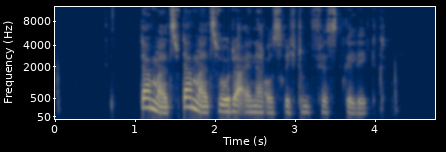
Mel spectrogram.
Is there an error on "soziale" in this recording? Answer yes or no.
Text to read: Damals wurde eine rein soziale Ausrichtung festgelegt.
yes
